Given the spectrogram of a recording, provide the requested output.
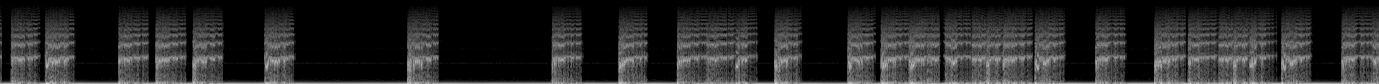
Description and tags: Circuit bending recordings with a toy keyboard.
noise, circuit-bent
